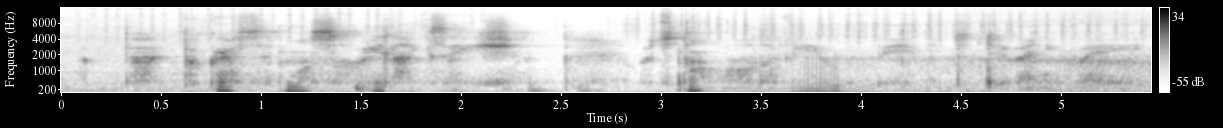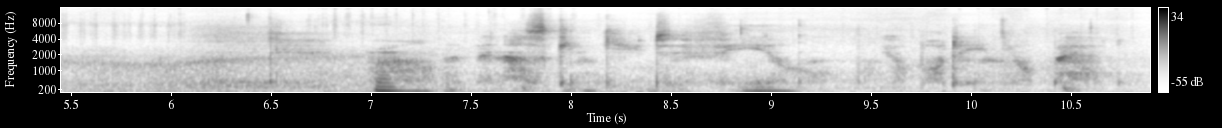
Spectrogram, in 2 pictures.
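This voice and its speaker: A woman whispers a guided ASMR relaxation in a breathy, unvoiced voice. Her delivery is very slow and deliberate, sitting on the low side. She is soothing, lingering on words and softly repeating them. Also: rough recording. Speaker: ASMR host guiding relaxation.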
